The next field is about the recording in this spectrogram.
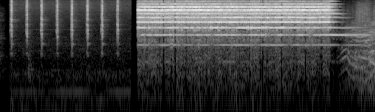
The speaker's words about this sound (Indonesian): Bel masuk pun berbunyi. Kemudian para siswa kembali masuk ke kelasnya masing-masing.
